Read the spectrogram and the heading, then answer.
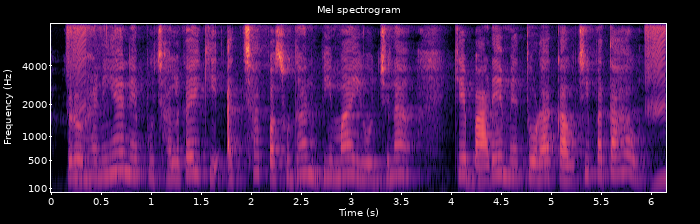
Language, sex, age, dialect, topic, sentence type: Magahi, male, 18-24, Western, agriculture, statement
